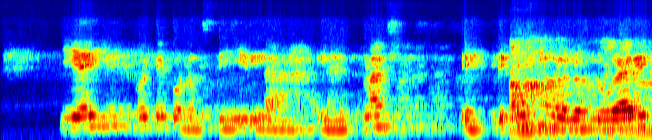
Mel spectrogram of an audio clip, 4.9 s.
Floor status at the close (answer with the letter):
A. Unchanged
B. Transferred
A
